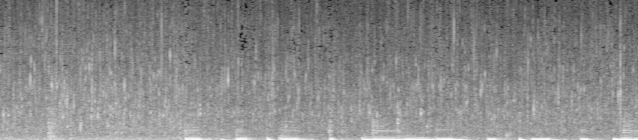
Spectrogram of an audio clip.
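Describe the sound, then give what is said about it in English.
Busy kitchen din at a KFC concept store in Hong Kong where fried chicken is made: a steady bed of sizzling and pouring, broken by repeated low thuds and clatters of equipment, with a heavier rumbling burst midway. No one speaks. “And we're in the kitchen. As you can hear.”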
